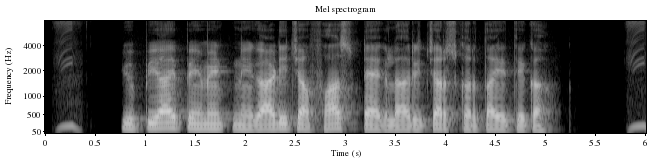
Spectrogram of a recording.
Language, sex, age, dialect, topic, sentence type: Marathi, male, 18-24, Standard Marathi, banking, question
